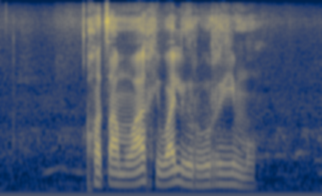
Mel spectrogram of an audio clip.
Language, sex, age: Tswana, male, 23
